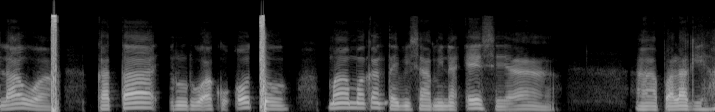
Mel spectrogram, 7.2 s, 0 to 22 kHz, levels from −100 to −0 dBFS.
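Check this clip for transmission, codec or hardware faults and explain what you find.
Two kinds of fault are audible: two uninitialised-buffer bursts and three bursts of packet loss, heard through an Opus call path whose high end stops around 12 kHz.

Uninitialised buffer, at 0.51 to 0.56 s and again at 2.60 to 2.64 s: a block was played before audio had been written into it, so stale memory came out as samples. Each event is a sudden, loud burst of digital noise lasting about 43 ms, which fits a 2048-sample block.

Burst of packet loss, at 1.57 to 1.72 s, 3.79 to 3.87 s (just before "bisa mina"), and 4.98 to 5.12 s (just after "bisa mina"): consecutive packets never arrived in time. The receiver stretched and faded the last sound over the gap, then resumed with about 120 ms, 60 ms and 60 ms of speech missing. The first gap ends in silence.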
